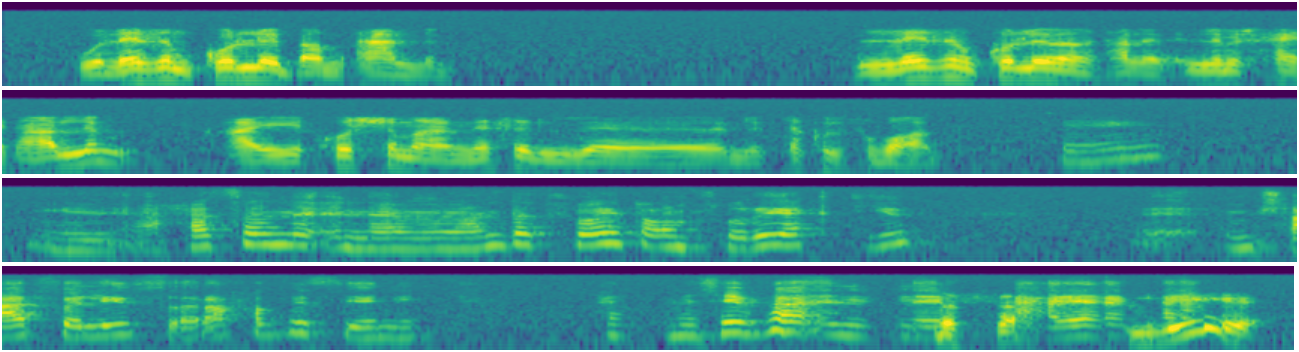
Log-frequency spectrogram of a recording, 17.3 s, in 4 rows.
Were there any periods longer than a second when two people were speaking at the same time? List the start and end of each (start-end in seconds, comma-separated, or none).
none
